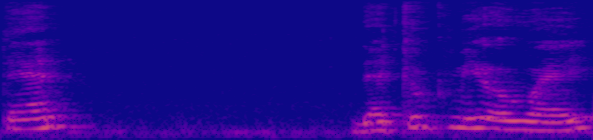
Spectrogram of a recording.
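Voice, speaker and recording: Fairly even intonation with audible room echo. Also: man. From Poland. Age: 90s. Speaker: Holocaust survivor. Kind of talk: interview, personal testimony. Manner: halting, with repetitions and false starts.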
